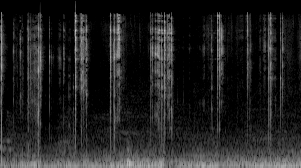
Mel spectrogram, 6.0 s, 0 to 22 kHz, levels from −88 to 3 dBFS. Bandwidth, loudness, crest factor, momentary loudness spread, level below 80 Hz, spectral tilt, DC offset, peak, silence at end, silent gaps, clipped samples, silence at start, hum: 17 kHz; -25 LUFS; 28 dB; 24 LU; -38 dBFS; 0 dB/octave; under 0.1%; 0 dBFS; 0 s; none; under 0.1%; 0 s; none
